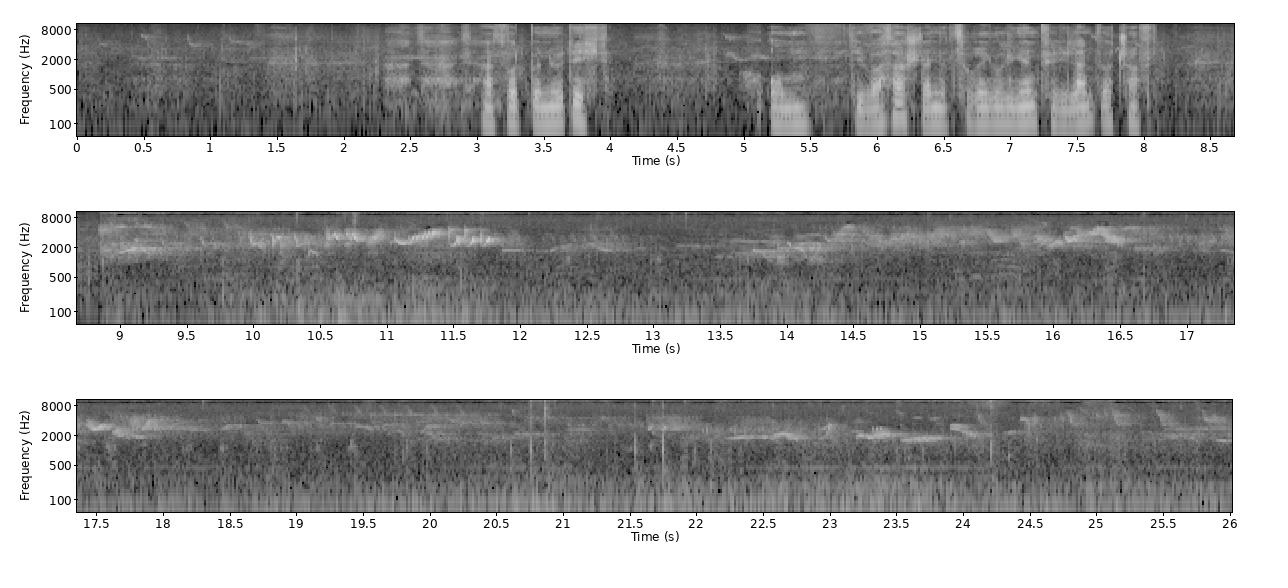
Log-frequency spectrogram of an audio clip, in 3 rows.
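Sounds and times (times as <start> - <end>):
songbirds chirping and singing: 0.0 - 26.0
steady low rumble: 9.0 - 26.0.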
